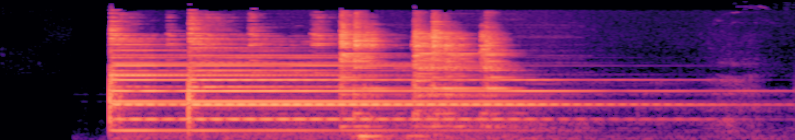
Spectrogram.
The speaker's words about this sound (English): That's a new musical feature. The gong. Today is the day to beat the gong.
